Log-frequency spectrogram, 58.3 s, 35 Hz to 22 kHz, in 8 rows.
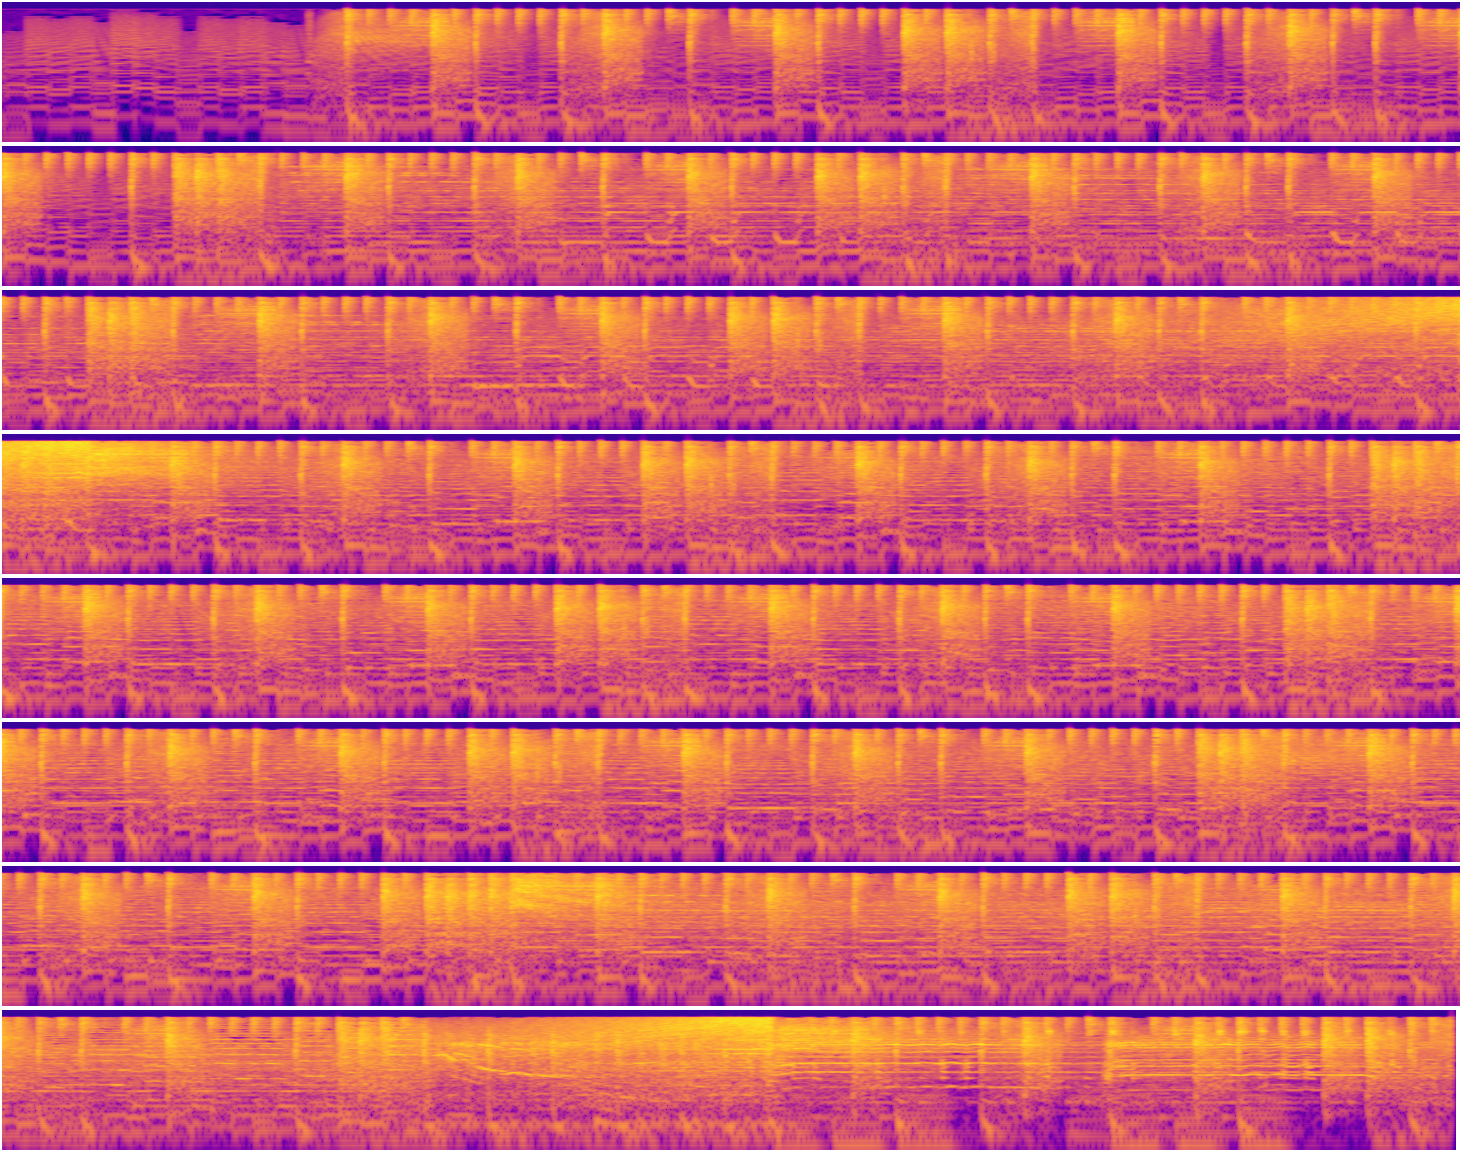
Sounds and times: Pop music: 1.7 - 58.3.

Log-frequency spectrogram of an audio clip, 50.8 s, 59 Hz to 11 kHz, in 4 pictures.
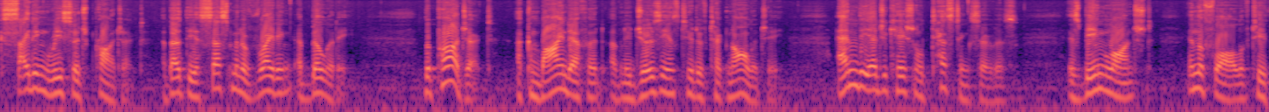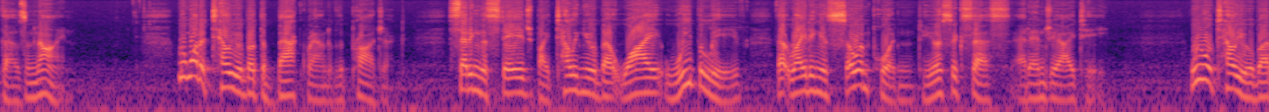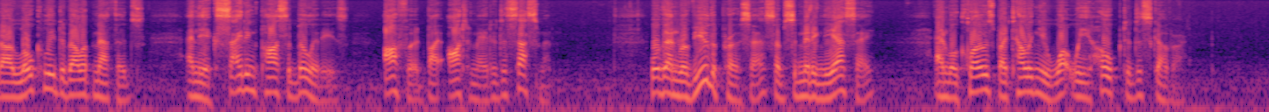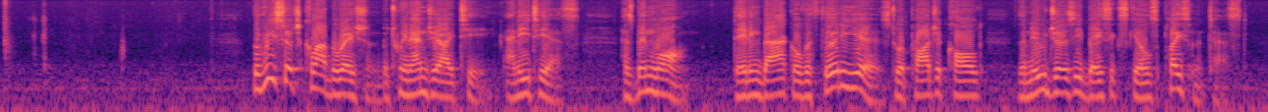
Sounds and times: Speech: 0.0 - 3.6, 4.2 - 13.4, 14.4 - 23.8, 24.6 - 31.0, 31.9 - 37.3, 40.6 - 50.6.

